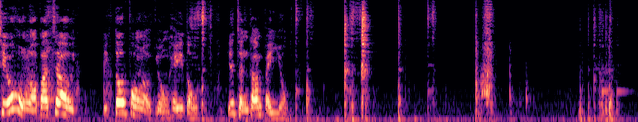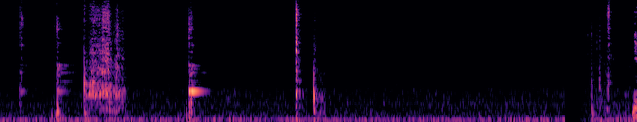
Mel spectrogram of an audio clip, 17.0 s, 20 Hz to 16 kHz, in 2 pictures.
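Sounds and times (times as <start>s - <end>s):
knife and dish clinking: 3.9s - 6.6s
short scrape: 9.6s - 10.2s.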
